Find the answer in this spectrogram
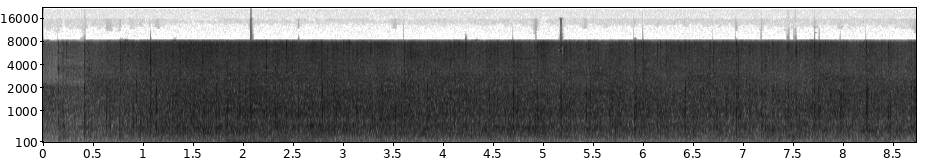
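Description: Audience applauding: many hands clapping, starting suddenly and swelling over the first second, then a steady loud clatter.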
